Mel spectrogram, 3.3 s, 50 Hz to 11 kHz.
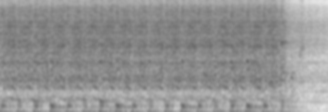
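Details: Turbo AWD Acura RSX (DC5) on a standalone ECU, starter jumpered: engine spun at about three even compression pulses a second, never fires, cranking stops; crank no start. Owner suspects the ECU loses battery voltage while cranking.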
